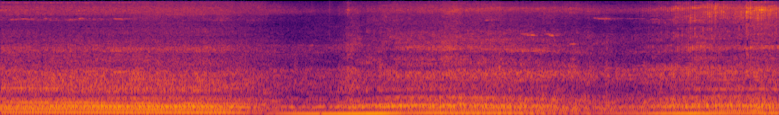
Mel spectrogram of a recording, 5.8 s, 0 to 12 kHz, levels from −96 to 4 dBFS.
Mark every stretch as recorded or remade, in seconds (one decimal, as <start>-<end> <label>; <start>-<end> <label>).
0.0-1.0 recorded; 1.0-2.0 remade; 2.0-5.8 recorded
